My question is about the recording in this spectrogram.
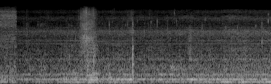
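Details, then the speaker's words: GE Nautilus dishwasher after removing a piece of wood jamming the pump that caused humming and no draining: motor turns with steady hum under swishing, gurgling water, filling and draining normally after repair. "now let's see if it will work so the motor's turning that's good water's filling"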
